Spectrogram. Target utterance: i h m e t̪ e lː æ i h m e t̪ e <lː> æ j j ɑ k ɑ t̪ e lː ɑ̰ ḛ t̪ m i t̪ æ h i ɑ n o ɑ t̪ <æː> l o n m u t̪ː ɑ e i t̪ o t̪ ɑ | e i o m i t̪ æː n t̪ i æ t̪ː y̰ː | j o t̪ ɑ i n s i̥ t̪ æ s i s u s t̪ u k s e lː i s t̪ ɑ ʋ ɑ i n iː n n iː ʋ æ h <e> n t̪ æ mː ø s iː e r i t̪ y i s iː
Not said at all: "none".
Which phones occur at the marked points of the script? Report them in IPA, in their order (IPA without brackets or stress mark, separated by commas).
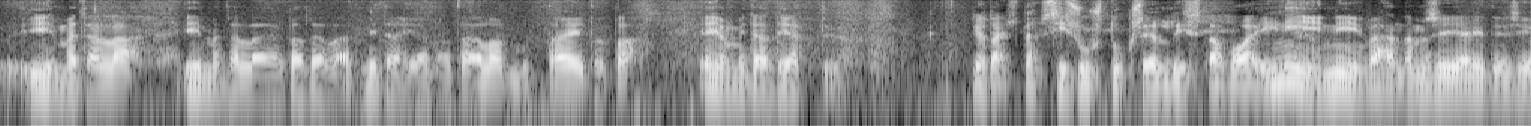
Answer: lː, æː, æ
